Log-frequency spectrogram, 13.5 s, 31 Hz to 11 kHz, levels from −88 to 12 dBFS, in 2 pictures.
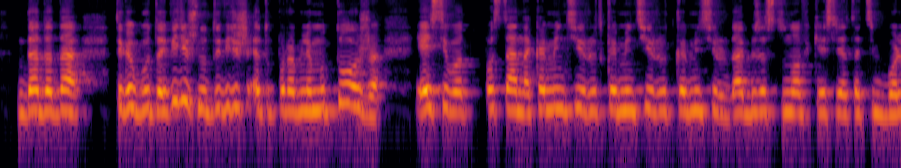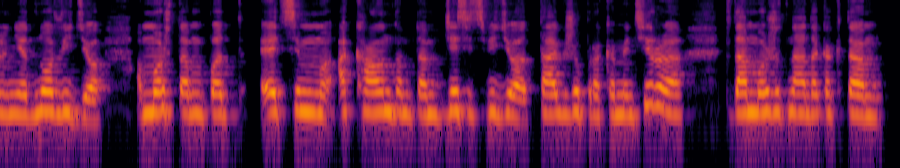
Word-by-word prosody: да-да-да. 230 Hz, -1 st, +4 dB, 0.2 s
Ты 245 Hz, -, -2 dB
как 255 Hz, -1 st, +5 dB
будто 235 Hz, -2 st, +4 dB
видишь, 325 Hz, +1 st, +1 dB
но 245 Hz, -, -1 dB
ты 245 Hz, +3 st, -4 dB
видишь 255 Hz, +1 st, -3 dB
эту 230 Hz, -1 st, -2 dB
проблему 230 Hz, +1 st, +2 dB
тоже 245 Hz, -8 st, +1 dB, 0.2 s
если 235 Hz, +2 st, +5 dB
вот 225 Hz, -1 st, -3 dB
постоянно 240 Hz, -3 st, +1 dB
комментируют 240 Hz, 0 st, -1 dB
комментируют 235 Hz, -1 st, 0 dB
комментируют 230 Hz, -3 st, -1 dB
да 220 Hz, -, +2 dB
без 220 Hz, +2 st, -3 dB
остановки 225 Hz, -1 st, -3 dB
если 220 Hz, -1 st, -2 dB
это 210 Hz, +1 st, -3 dB
тем 215 Hz, -1 st, -6 dB
более 205 Hz, +1 st, -1 dB
не 210 Hz, -1 st, 0 dB
1 225 Hz, +3 st, +3 dB
видео, 205 Hz, -6 st, -1 dB, 0.2 s
а -, -, -10 dB
может 225 Hz, +1 st, +2 dB
там 215 Hz, -1 st, -1 dB
под 210 Hz, +1 st, -3 dB
этим 220 Hz, -1 st, +2 dB
аккаунтом 220 Hz, 0 st, -1 dB
там 200 Hz, 0 st, -1 dB
10 220 Hz, -2 st, -1 dB
видео 215 Hz, -2 st, 0 dB
также 210 Hz, +1 st, -1 dB
прокомментируя, 205 Hz, +3 st, -1 dB, 0.3 s
тогда 215 Hz, +1 st, +3 dB
может 220 Hz, +1 st, +1 dB
надо 210 Hz, -1 st, -1 dB
как-то, 205 Hz, -3 st, 0 dB
225 Hz, 185 wpm, -23 LUFS, 210-235 Hz, 0.3 s, как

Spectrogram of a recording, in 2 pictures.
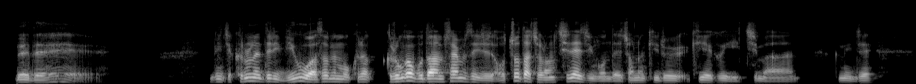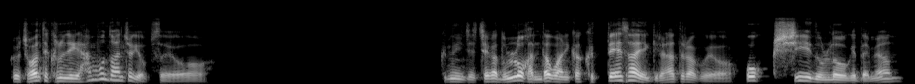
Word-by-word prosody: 네네. 105 Hz, -3 st, -6 dB, 1.2 s
근데 130 Hz, -, -9 dB
이제 -, -, -12 dB
그런 160 Hz, +3 st, -1 dB
애들이 145 Hz, -5 st, -2 dB
미국 110 Hz, -, -1 dB
와서는 135 Hz, +2 st, +3 dB
뭐 115 Hz, -3 st, -4 dB
그냥 125 Hz, -1 st, -5 dB, 0.2 s
'그런가 150 Hz, +7 st, +6 dB
보다.' 140 Hz, -1 st, +6 dB
하면서 135 Hz, -1 st, +2 dB
살면서 150 Hz, -5 st, 0 dB
이제 95 Hz, -2 st, -4 dB
어쩌다 175 Hz, 0 st, +1 dB
저랑 110 Hz, 0 st, -4 dB
친해진 130 Hz, -, -1 dB
건데 90 Hz, -1 st, -6 dB
저는 100 Hz, +1 st, -8 dB
귀를 100 Hz, -2 st, -7 dB
귀에 110 Hz, -2 st, -4 dB
그게 95 Hz, 0 st, -8 dB
있지만 75 Hz, -1 st, -11 dB, 0.3 s
근데 95 Hz, -1 st, -9 dB
이제 95 Hz, +2 st, -8 dB, 0.5 s
그 -, -, -3 dB
저한테 -, -, +4 dB
그런 150 Hz, 0 st, -1 dB
얘기를 140 Hz, -2 st, +1 dB
한 200 Hz, -, -5 dB
번도 240 Hz, -2 st, -1 dB
한 195 Hz, -1 st, +2 dB
적이 350 Hz, -, -1 dB
없어요. 450 Hz, +2 st, -7 dB, 2.3 s
근데 140 Hz, -, -4 dB
이제 115 Hz, -2 st, -7 dB
제가 135 Hz, +5 st, +2 dB
놀러 130 Hz, +10 st, +6 dB
간다고 120 Hz, -3 st, +3 dB
하니까 120 Hz, +3 st, -1 dB
그때서야 190 Hz, +1 st, +4 dB
얘기를 -, -, -4 dB
하더라고요. -, -, -4 dB
"혹시 185 Hz, -1 st, +3 dB
놀러오게 110 Hz, -3 st, +1 dB
되면 135 Hz, +7 st, -4 dB
130 Hz, 355 characters per minute, -22 LUFS, 105-160 Hz, 2.3 s, 그런가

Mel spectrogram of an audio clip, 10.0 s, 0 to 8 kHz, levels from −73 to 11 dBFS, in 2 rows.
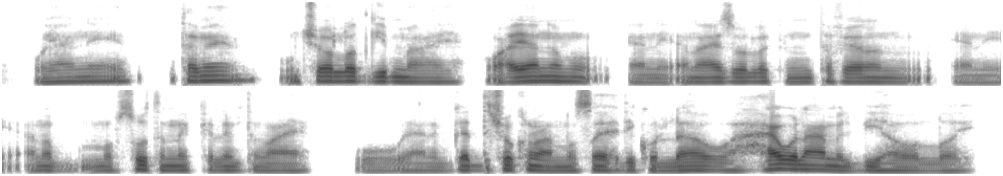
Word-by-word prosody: ويعني 115 Hz, +4 st, -3 dB, 0.2 s
تمام 135 Hz, +3 st, +1 dB
وإن -, -, -7 dB
شاء 125 Hz, -, +4 dB
الله 125 Hz, +1 st, +5 dB
تجيب 120 Hz, -1 st, 0 dB
معايا. 105 Hz, -1 st, -2 dB
وحقيقي 110 Hz, +2 st, +3 dB
يعني 125 Hz, +1 st, +5 dB
أنا 120 Hz, -1 st, +1 dB
م 110 Hz, -, -4 dB, 0.2 s
يعني 95 Hz, -1 st, -7 dB
أنا 105 Hz, -, -2 dB
عايز 105 Hz, +1 st, 0 dB
أقول 110 Hz, +1 st, +1 dB
لك 110 Hz, -, -5 dB
إن 100 Hz, -, -3 dB
أنت 105 Hz, +1 st, -5 dB
فعلًا 105 Hz, -2 st, -1 dB, 0.2 s
يعني 90 Hz, +1 st, -11 dB
أنا 100 Hz, +1 st, -3 dB
ب 95 Hz, -, -10 dB
مبسوط 95 Hz, +4 st, -1 dB
إن -, -, 0 dB
أنا 100 Hz, -, +1 dB
اتكلمت 95 Hz, 0 st, -5 dB
معاك، 90 Hz, 0 st, -4 dB, 0.2 s
ويعني 85 Hz, +1 st, -8 dB
بجد 100 Hz, +2 st, -1 dB
شكرًا 110 Hz, 0 st, +3 dB
على 95 Hz, -, +2 dB
النصايح 90 Hz, +1 st, +1 dB
دي 95 Hz, -, -3 dB
كلّها، 95 Hz, +2 st, +1 dB
وهاحاول 105 Hz, +6 st, +5 dB
أعمل 105 Hz, -5 st, +4 dB
بيها 95 Hz, 0 st, -1 dB
والله. 85 Hz, -1 st, -4 dB
100 Hz, 230 wpm, -22 LUFS, 90-110 Hz, 0.2 s, الله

